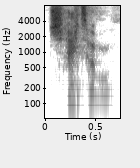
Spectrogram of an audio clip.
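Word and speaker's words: Chatham: in in much more detail but um it's pronounced chattam and uh I know that can be hard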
